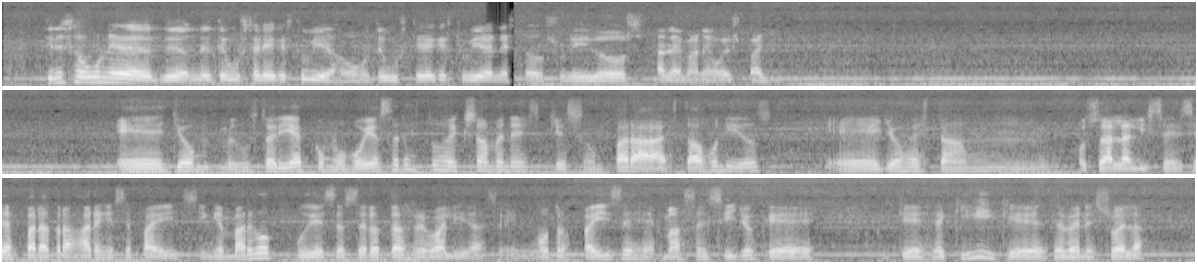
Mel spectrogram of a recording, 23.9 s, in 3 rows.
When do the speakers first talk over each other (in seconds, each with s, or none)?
none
